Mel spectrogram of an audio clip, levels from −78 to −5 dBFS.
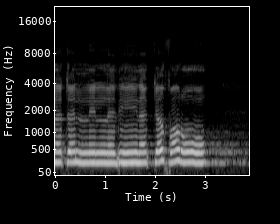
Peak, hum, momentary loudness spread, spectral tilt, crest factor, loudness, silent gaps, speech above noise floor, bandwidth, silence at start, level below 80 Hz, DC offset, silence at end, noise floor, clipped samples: -16 dBFS; none; 15 LU; -7.5 dB/octave; 12 dB; -27 LUFS; none; 21 dB; 10 kHz; 0 s; -66 dBFS; under 0.1%; 0.1 s; -47 dBFS; under 0.1%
